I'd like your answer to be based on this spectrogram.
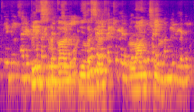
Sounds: Laughter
